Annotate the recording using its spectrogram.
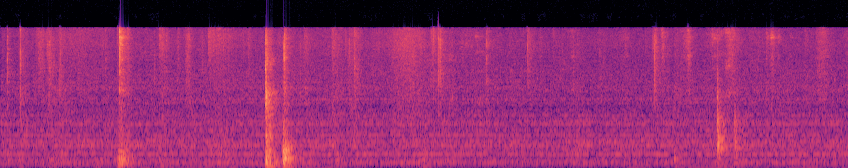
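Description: Wooden bee-frame bars knocking against a wooden workbench as they are set down and picked up: a single knock about a second in, a louder double knock just under three seconds in, and another knock near the end.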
